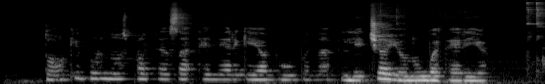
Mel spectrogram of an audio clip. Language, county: Lithuanian, Alytus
